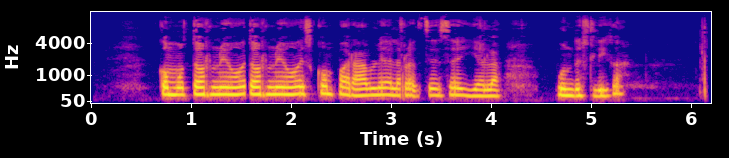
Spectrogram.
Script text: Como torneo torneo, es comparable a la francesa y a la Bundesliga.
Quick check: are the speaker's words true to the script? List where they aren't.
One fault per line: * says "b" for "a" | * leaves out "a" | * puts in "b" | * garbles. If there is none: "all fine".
all fine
